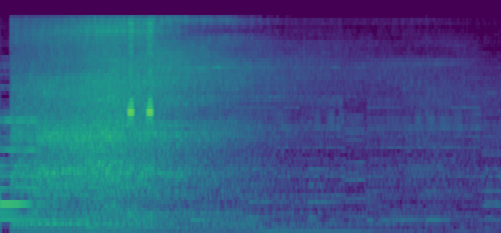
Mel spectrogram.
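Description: A bus running on the road: a loud rush of engine and road noise that fades over about four seconds into a low, steady engine rumble. Two short high beeps come about two seconds in.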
